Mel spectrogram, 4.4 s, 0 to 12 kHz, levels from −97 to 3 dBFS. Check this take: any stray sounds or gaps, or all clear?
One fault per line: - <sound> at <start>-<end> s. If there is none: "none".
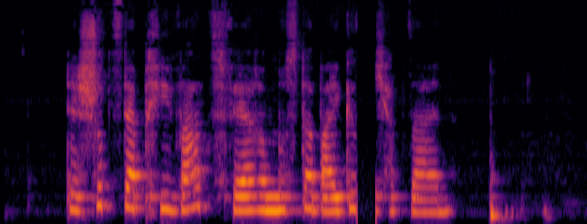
- dropout at 2.7-2.8 s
